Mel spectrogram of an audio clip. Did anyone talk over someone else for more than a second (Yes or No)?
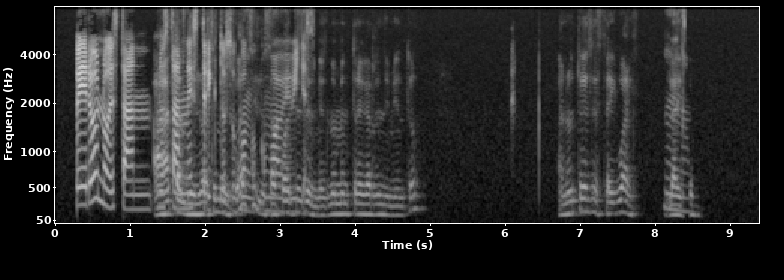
Yes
